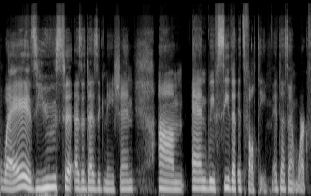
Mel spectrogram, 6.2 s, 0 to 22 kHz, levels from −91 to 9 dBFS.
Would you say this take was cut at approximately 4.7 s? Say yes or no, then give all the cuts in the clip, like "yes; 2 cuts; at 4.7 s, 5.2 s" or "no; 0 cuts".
yes; 1 cut; at 4.7 s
